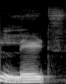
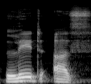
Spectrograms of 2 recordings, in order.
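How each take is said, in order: First: One contracted syllable: let's. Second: Two full words: let, then us.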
